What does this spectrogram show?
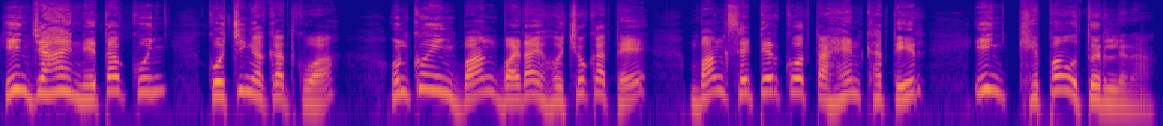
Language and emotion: Santali, angry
